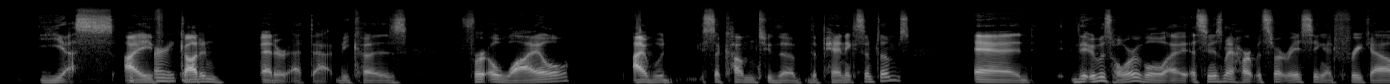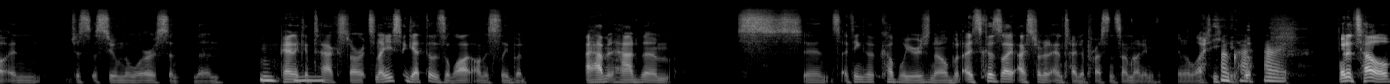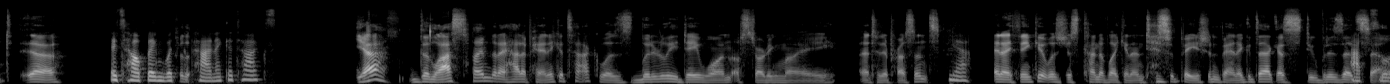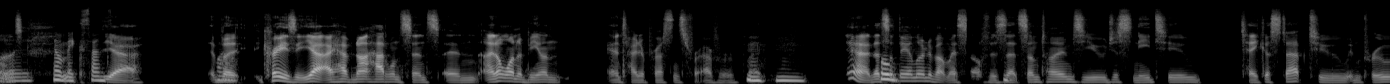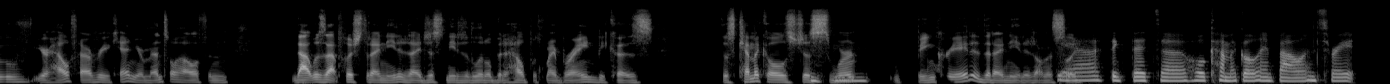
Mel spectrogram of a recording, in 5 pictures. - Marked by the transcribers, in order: other background noise; laughing while speaking: "lie to you"; laughing while speaking: "anticipation"
- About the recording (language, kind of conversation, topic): English, unstructured, How can I act on something I recently learned about myself?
